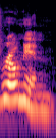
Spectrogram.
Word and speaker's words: Ronen: Oh, my name's Ronin. Ronin. Uh, if you think of like if you pronounce it kind of like like Ronin, that's that's Yeah, Ronin.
